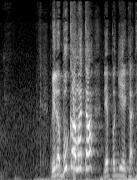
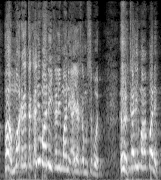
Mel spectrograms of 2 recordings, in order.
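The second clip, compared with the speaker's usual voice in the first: much higher, louder burst with a laugh; excited mother; 12 semitones higher, 8 dB louder, faster than usual. Retold or imitated. Mother realising the creed from her dream, excited. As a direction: exclaim in sudden recognition.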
